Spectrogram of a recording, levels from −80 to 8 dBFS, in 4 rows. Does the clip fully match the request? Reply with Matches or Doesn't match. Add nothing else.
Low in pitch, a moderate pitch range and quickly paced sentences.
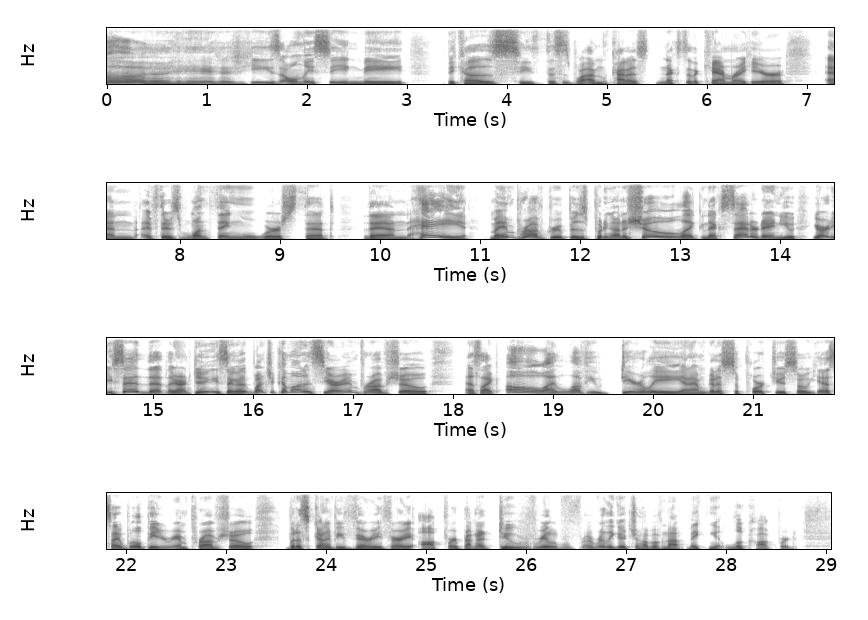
Doesn't match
